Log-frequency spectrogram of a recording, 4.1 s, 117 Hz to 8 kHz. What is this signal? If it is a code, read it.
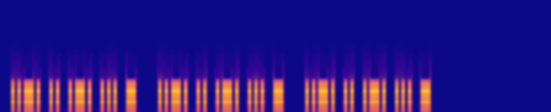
Morse code, heard as a keyed tone, about 50 wpm, 250 Hz. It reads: FIRST FIRST FIRST
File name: morse / morse-training-50WPM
